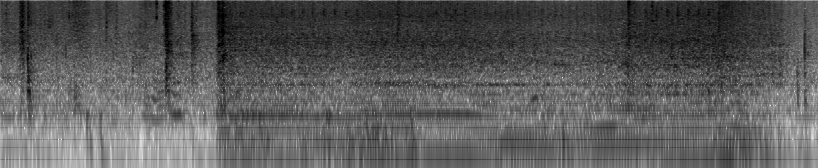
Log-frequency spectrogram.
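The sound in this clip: Car engine as a car pulls up closer, a steady mid-pitched drone that steps up in loudness early on and then holds an even, continuous hum.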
